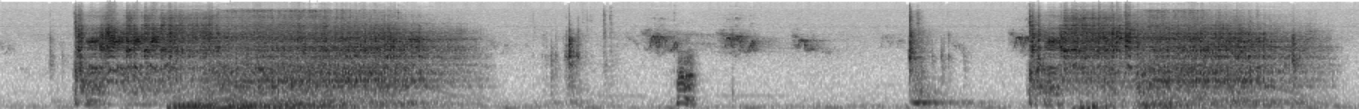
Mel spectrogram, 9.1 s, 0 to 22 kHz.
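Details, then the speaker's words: Model A hot rod coupe with a 2.3 L Ford 4-cylinder and Duraspark II ignition, just fitted with a new ignition box: the starter cranks and the engine fires once, then quits. Owner first thought it was flooded. "Now that's odd. The thing will fire and then once and then it quits."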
